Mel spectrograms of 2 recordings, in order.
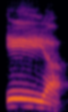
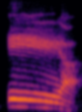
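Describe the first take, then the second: No difference in how they are said.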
